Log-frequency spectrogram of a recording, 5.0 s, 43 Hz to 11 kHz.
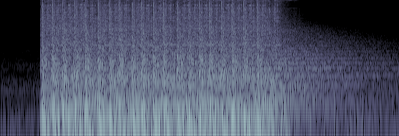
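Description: Lahti M26 machine gun firing fully automatic, open bolt, in the VR game H3VR: a loud continuous burst lasting about three seconds, then a long fading echo.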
